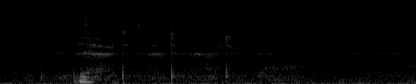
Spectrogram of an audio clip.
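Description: A man's brief, quiet vocal sound under his breath about a second in, followed by a few light clicks, over faint room tone.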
